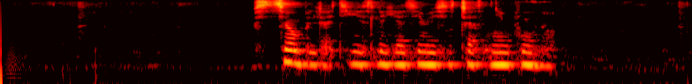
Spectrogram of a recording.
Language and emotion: Russian, neutral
